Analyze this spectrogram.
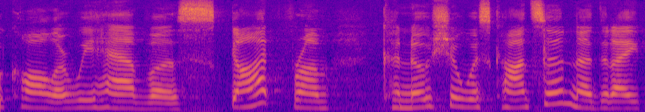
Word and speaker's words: Kenosha: We have Scott from Kenosha, Wisconsin. Did I pronounce that right, Scott?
